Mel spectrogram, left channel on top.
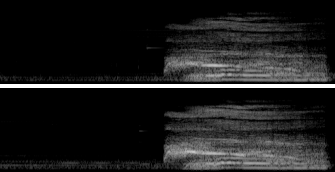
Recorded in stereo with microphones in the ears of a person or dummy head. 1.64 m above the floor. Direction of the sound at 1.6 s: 65° right (ahead or behind).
